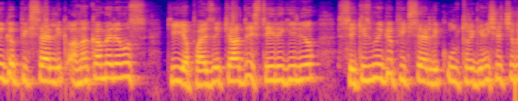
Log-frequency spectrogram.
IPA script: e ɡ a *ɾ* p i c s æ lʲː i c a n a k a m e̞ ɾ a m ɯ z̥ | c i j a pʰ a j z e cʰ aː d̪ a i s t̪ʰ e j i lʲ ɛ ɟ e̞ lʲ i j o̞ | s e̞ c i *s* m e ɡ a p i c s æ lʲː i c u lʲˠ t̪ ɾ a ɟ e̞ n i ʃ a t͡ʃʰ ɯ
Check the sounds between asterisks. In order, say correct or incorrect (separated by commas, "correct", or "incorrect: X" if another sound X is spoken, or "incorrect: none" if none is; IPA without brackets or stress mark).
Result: incorrect: none, incorrect: z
